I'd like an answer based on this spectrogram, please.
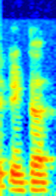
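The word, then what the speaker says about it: debtor: उसको बोला जाता है डेटर ई बी टी ओ आर पट लिखते हम पढ़ जाता टर ब साइलेंट पैसा जिसको देना है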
